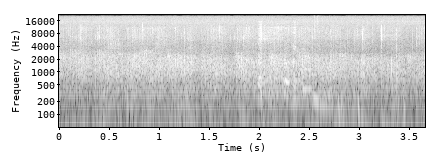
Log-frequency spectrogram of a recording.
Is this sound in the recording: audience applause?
yes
